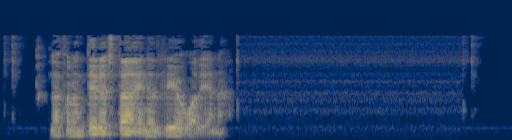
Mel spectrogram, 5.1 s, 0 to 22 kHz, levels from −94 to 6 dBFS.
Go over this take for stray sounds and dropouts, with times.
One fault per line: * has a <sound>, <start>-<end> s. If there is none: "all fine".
all fine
